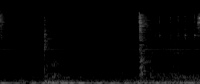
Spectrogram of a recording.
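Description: Two faint, short clicks about a second apart over a low steady room hum.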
